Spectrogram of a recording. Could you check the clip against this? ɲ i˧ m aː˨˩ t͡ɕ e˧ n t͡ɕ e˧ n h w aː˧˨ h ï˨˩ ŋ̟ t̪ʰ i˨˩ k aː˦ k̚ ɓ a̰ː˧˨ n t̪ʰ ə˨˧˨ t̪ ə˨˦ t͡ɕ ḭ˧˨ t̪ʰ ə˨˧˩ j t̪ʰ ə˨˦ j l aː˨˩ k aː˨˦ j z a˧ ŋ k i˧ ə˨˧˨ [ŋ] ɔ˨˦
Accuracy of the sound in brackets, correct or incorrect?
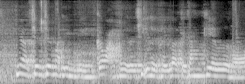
incorrect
